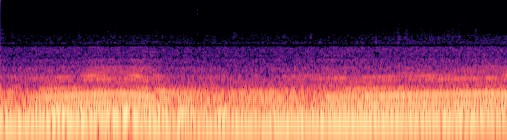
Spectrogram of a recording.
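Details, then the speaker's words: Car with a broken, leaking exhaust, driving on the way to an exhaust shop for a downpipe replacement: loud, deep droning rumble swelling and easing with throttle, blatty boom of the leaking exhaust. "Sebab apa? Sebab ekzos aku botor. Memang kuat gila."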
